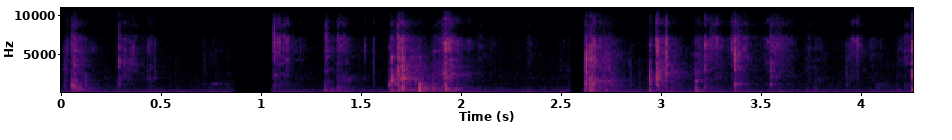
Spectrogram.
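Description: A deck of tarot cards being shuffled by hand: a faint, irregular run of soft card snaps and rustles, cutting out briefly twice.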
